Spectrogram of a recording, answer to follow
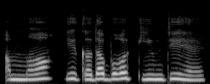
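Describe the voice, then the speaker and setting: A woman's voice: a little high, fairly even intonation, warm tone, no room sound, lightly acted. A woman voicing a lazy, simple-minded young man in a children's cartoon story, speaking in an insistent, complaining way. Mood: eager.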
